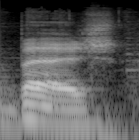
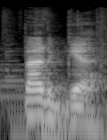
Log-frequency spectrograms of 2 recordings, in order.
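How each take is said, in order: First: The g is pronounced as a soft sound. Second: The g is pronounced as a hard g. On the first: The speaker calls it wrong. "not a like a Berge" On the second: The speaker calls it right. "So it is a hard G"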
